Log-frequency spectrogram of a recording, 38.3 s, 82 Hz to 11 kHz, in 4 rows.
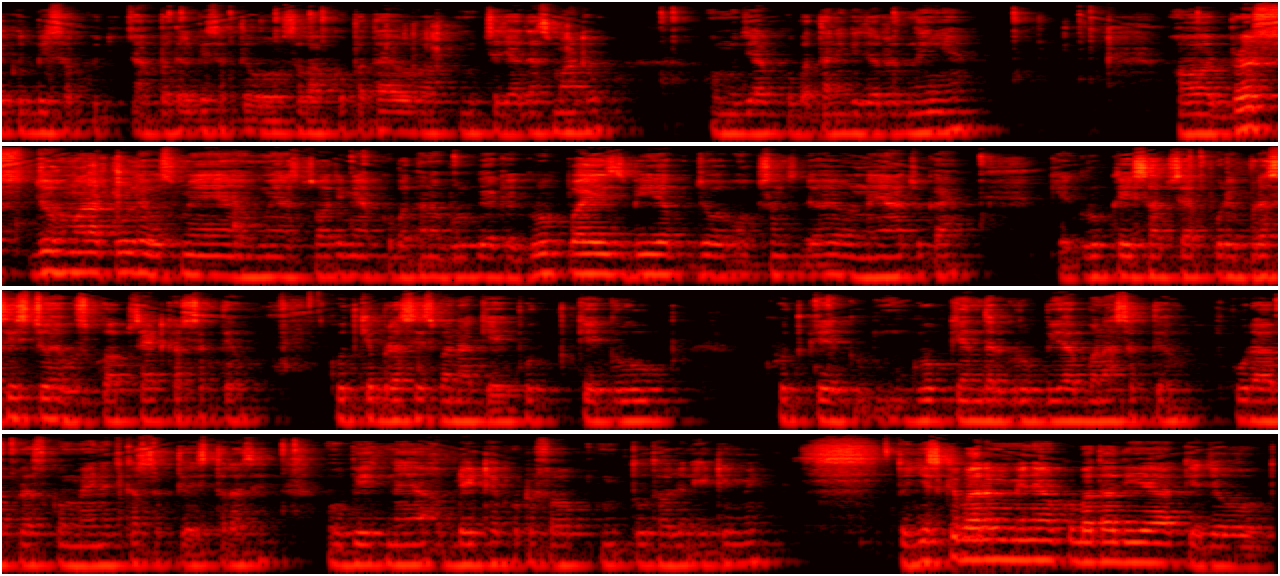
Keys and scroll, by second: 0.0 ], 2.9 ], 10.3 ctrl+z, 31.9 ctrl+z.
